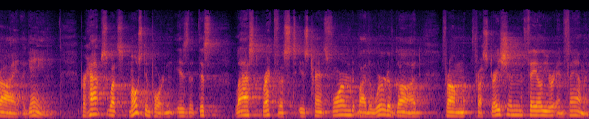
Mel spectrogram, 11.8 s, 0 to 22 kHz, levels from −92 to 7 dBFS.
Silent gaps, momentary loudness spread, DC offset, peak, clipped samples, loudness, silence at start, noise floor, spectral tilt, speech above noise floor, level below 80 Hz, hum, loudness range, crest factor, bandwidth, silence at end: none; 10 LU; under 0.1%; 0 dBFS; under 0.1%; -21 LUFS; 0 s; -46 dBFS; -5.5 dB/octave; 26 dB; -60 dBFS; none; 1 LU; 20 dB; 16 kHz; 0 s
